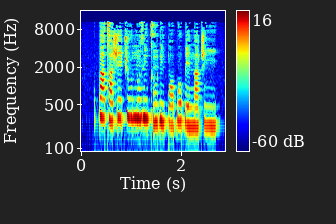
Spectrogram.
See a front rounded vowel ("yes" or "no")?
no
